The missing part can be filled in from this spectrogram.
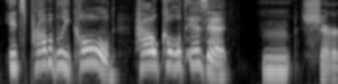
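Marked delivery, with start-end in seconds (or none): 0.1-3.4 high, stretched-out, drawn-out mock screaming. Retelling someone running into the water: imitating Cody screaming. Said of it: "He's screaming".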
